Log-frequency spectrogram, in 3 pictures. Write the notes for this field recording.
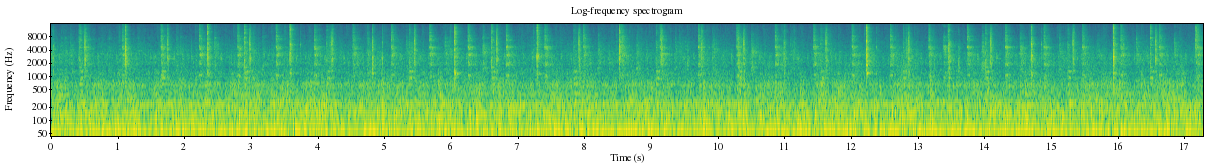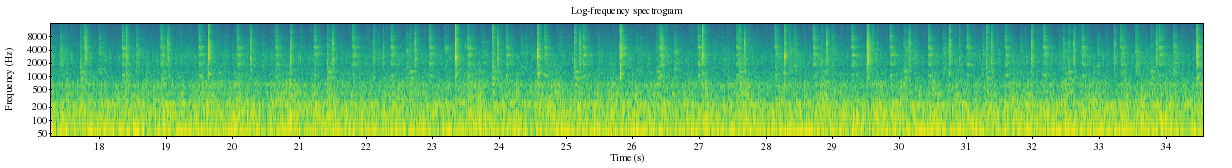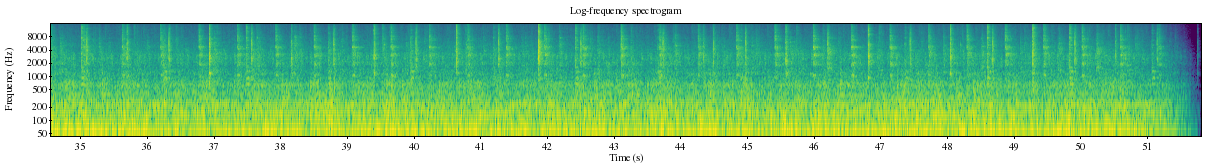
This is another recording of spinning machinery inside Coldharbour Mill. Amazing to hear the sound of yarn being created.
